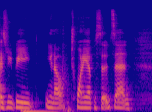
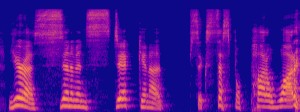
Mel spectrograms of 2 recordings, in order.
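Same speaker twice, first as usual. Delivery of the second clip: put-on slurred words. Retelling an odd remark a woman threw out, imitating slurred words. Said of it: "slurring her words going".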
